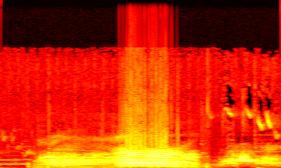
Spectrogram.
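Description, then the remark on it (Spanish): A big cat roars, one long drawn-out call that swells harsh and rasping at its peak, then trails into a shorter, softer grunt. No other sounds or voices. “«¿Dónde estará ese gato del demonio?», se preguntó Flor.”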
